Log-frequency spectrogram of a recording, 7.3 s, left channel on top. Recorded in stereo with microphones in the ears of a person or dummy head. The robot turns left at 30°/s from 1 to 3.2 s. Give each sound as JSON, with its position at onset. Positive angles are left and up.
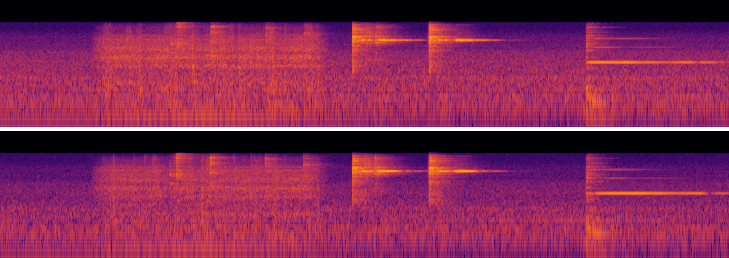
{"t": 1.7, "sound": "crushing", "side_deg": -60, "distance_m": 2.5}
{"t": 3.5, "sound": "a squeak", "side_deg": 5, "distance_m": 0.9}
{"t": 5.9, "sound": "a guitar", "side_deg": -5, "distance_m": 0.6}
